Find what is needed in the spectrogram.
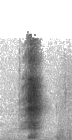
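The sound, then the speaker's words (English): A single short, breathy sniff through the nose, moderately loud, over a steady low electrical hum with no talking. “And I keep sniffling, and I don't know why.”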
